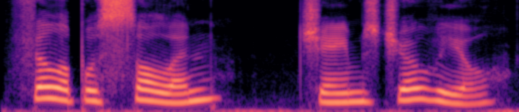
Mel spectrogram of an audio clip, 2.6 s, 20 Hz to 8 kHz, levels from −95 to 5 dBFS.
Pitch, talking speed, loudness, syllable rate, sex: 225 Hz, 115 wpm, -19 LUFS, 4.3 syllables/s, female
